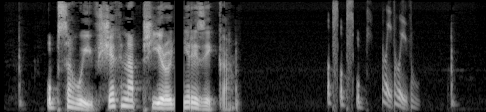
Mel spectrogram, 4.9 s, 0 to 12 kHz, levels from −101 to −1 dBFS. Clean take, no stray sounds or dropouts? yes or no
no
